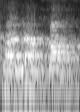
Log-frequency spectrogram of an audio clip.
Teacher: قاف سائلنٹ ہوگا تو قاف جب سائلنٹ ہوا تو قلقلہ آ گیا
